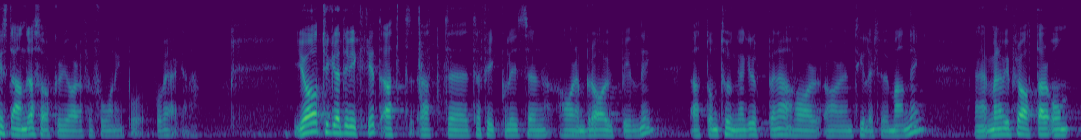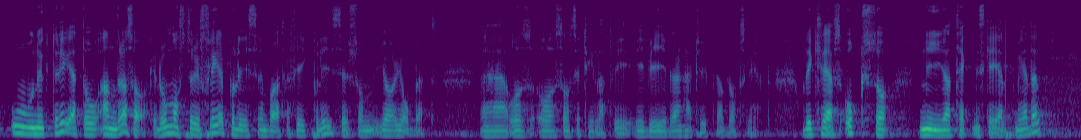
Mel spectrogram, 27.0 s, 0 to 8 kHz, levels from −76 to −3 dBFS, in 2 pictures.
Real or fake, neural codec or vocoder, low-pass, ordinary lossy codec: real; none; 7.2 kHz; none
